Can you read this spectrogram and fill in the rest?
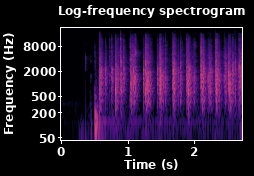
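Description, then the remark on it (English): A small studio audience claps steadily after a poem, a quick run of sharp, overlapping claps that starts abruptly after a brief pause and keeps going without any talking. “We got a studio audience in here even clapping.”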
